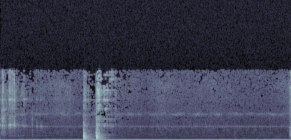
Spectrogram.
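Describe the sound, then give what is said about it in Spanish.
Two sharp, bright clinks of pens dropped into a pot set on a desk, close together and otherwise quiet. “En el suelo guarda bolígrafos en un bote que deja sobre el escritorio.”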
